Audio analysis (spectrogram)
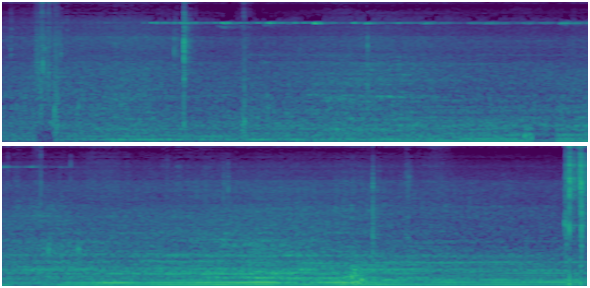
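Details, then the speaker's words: Isuzu starter from a jeep on the bench, after repair of a starter that only spun without engaging, traced to a broken fork: it spins up with a low hum that swells and settles evenly, with no free-spin whir, and the pinion engages properly. "yun sumisipa na tigan niyo Di ba"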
